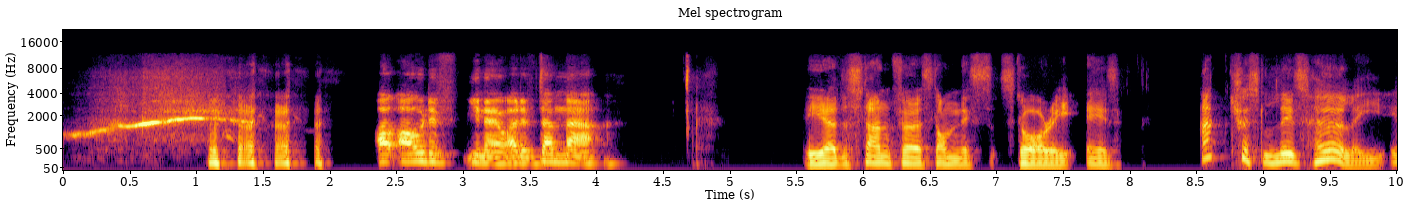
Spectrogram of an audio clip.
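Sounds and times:
person vocally imitating a whistle: 0:00.0 - 0:01.3
laughter: 0:01.1 - 0:02.1
speech: 0:01.1 - 0:04.2, 0:05.6 - 0:10.0.

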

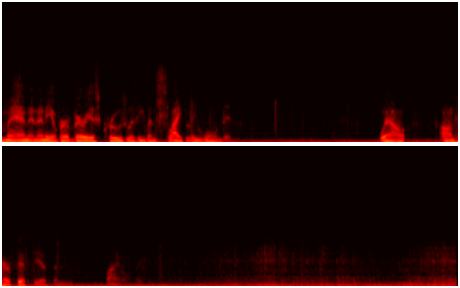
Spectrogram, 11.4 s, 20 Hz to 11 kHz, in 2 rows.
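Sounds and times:
speech: 0:00.0 - 0:03.0, 0:04.8 - 0:07.4
damaged aircraft engine with one motor out droning: 0:05.9 - 0:11.3.

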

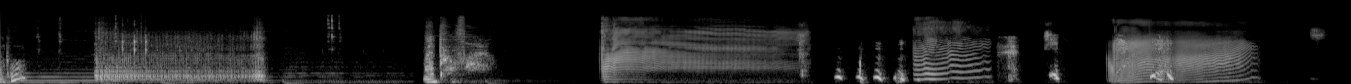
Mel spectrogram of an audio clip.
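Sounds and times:
speech: 0:00.0 - 0:00.5, 0:04.3 - 0:04.8
fart sounds in a played clip: 0:00.9 - 0:02.9, 0:06.0 - 0:08.2, 0:09.0 - 0:10.2, 0:11.1 - 0:12.6.

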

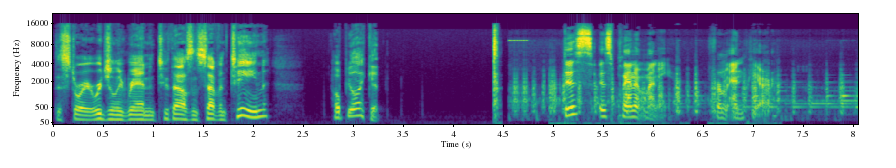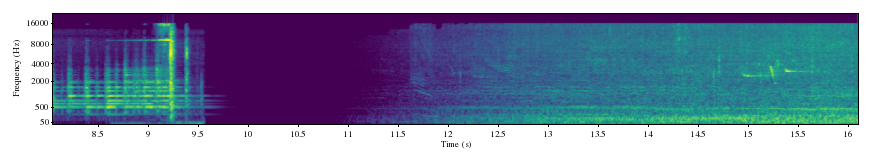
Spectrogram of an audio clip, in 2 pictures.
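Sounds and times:
speech: 0:00.0 - 0:03.4, 0:04.5 - 0:07.4
honeybees buzzing in a dense swarm-like drone: 0:11.1 - 0:16.0.

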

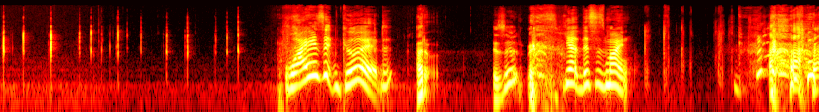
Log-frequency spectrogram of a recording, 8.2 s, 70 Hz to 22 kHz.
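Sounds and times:
typing on a computer keyboard with jam stuck under the keys: 0:00.0 - 0:02.4
speech: 0:02.8 - 0:06.4, 0:07.3 - 0:08.1
laughter: 0:07.4 - 0:08.1.

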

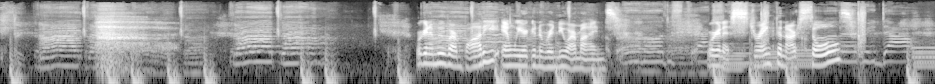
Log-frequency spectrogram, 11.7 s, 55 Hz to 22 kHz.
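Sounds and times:
steady low beat: 0:00.0 - 0:00.4, 0:01.4 - 0:02.8, 0:03.8 - 0:04.3, 0:05.0 - 0:05.2, 0:06.2 - 0:07.6, 0:08.9 - 0:10.1, 0:11.4 - 0:11.6
deep audible breath: 0:01.1 - 0:03.0, 0:04.7 - 0:05.2
speech: 0:05.2 - 0:07.9, 0:08.8 - 0:10.8.

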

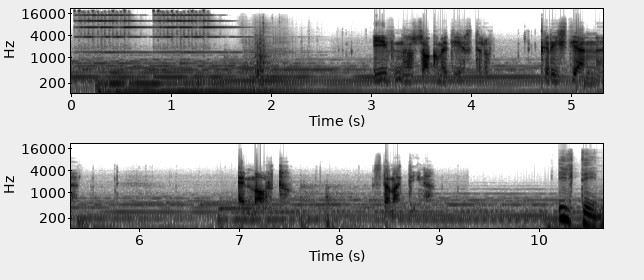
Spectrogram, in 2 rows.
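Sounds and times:
telephone ringing in a designer's studio: 0:00.0 - 0:02.5
speech: 0:03.1 - 0:05.6, 0:07.0 - 0:07.6, 0:08.4 - 0:09.0, 0:10.2 - 0:10.6.

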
